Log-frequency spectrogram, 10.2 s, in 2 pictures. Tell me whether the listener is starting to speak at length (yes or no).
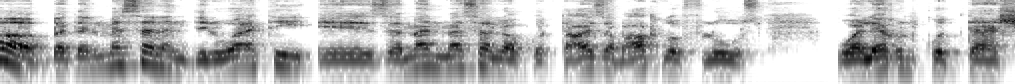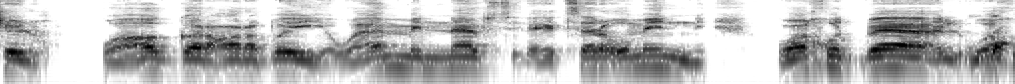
yes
